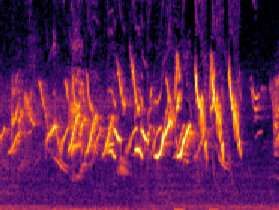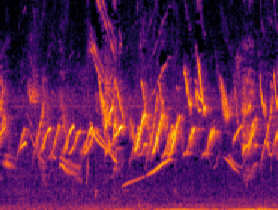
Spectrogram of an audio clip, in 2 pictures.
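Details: Seedeater birds in a 'baderna', a dense mix of songs played to warm up a caged coleiro and train its singing: overlapping high, fast twittering and chattering phrases with sharp sweeping notes, nearly continuous with brief pauses.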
